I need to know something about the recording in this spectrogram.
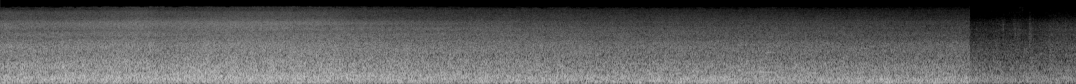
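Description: Steady rush of ocean surf, a loud even hiss of breaking waves and whitewater that drops a little in level near the end.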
